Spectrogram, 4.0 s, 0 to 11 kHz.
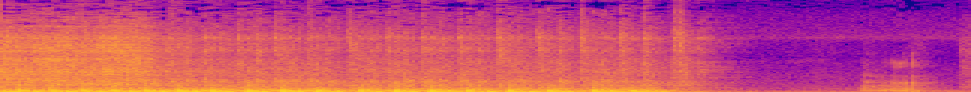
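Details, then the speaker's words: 1982 Yamaha XS650SJ after petcock rebuild, running without choke, won't rev: uneven, lumpy low putter about three beats a second that stumbles and dies; idle adjustment set far back, cause unclear. "something else is not right with this bike yay we get to rip more of it apart"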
